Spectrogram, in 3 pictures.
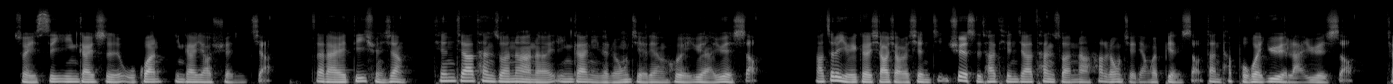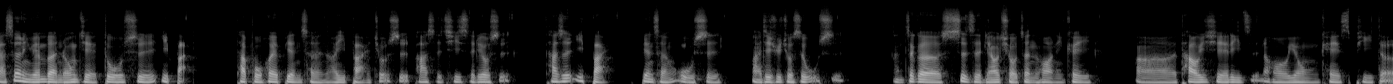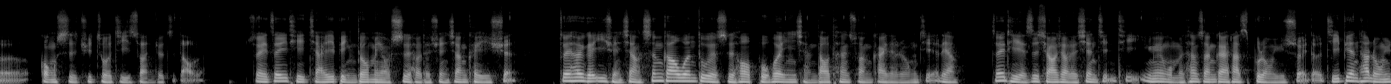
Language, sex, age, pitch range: Chinese, male, 20-39, 105-125 Hz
